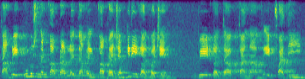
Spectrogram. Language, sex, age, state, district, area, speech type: Goan Konkani, female, 45-60, Goa, Murmgao, rural, spontaneous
